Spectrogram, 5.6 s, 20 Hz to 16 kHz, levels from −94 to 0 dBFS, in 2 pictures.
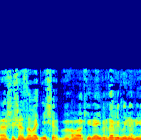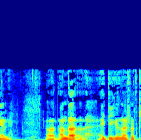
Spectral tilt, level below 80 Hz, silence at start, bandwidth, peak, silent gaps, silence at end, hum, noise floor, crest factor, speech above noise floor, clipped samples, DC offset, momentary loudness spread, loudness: -7.5 dB/octave; -48 dBFS; 0 s; 8.4 kHz; -6 dBFS; none; 0 s; none; -44 dBFS; 16 dB; 23 dB; under 0.1%; under 0.1%; 9 LU; -22 LUFS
